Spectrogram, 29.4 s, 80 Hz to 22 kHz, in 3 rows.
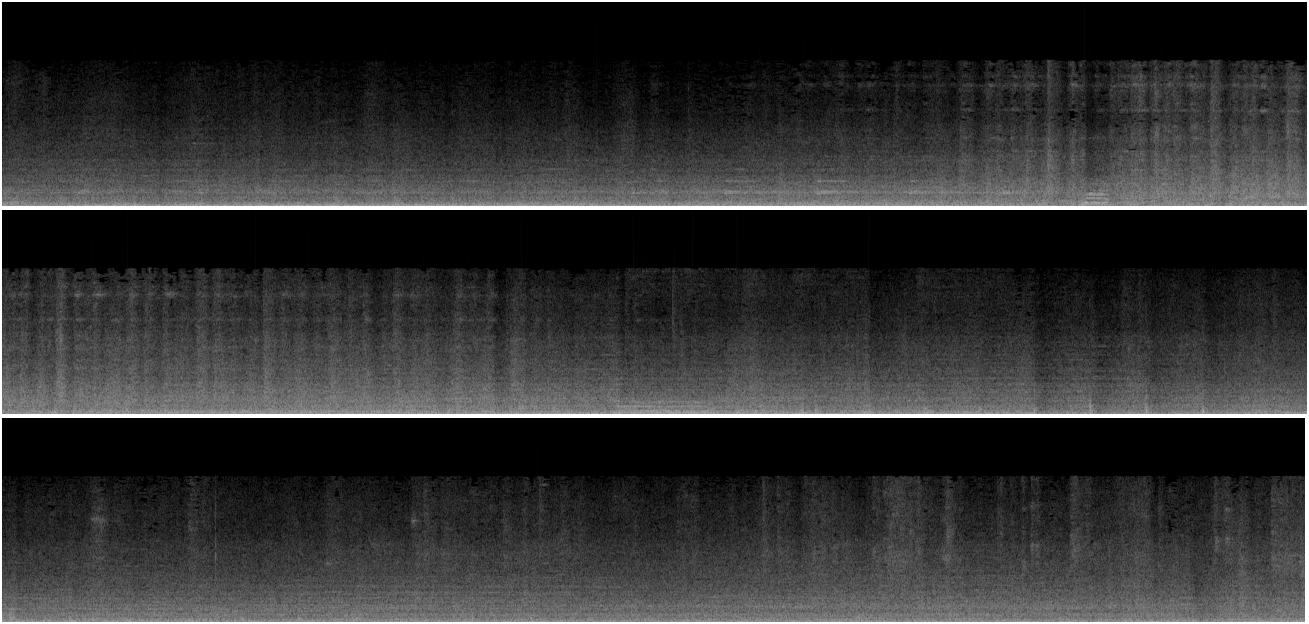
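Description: A VIA Rail passenger train and a long CN freight train passing on adjacent tracks: loud, steady rumble and clatter of wheels on rail. Two short horn toots come about 8 and 15 seconds in.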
